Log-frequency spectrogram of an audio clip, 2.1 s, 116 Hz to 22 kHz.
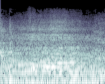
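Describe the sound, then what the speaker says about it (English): A BMW G80 M3 fitted with downpipes drives by with a loud, raspy engine roar that holds close and strong throughout the moment. "That first one was a G80 M3, definitely had downpipes."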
